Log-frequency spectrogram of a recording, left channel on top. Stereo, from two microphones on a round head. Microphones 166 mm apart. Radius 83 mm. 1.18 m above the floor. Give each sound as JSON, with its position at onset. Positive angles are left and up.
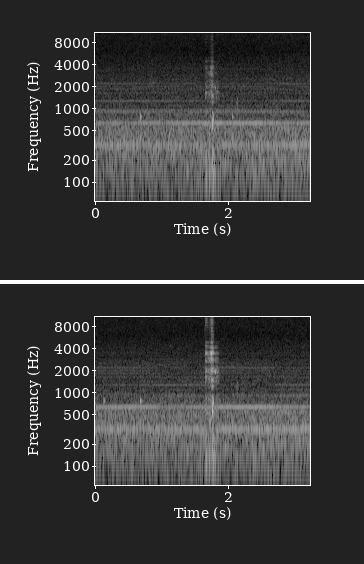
{"t": 1.6, "sound": "laughter", "side_deg": -75}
